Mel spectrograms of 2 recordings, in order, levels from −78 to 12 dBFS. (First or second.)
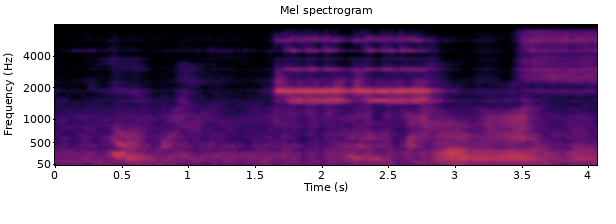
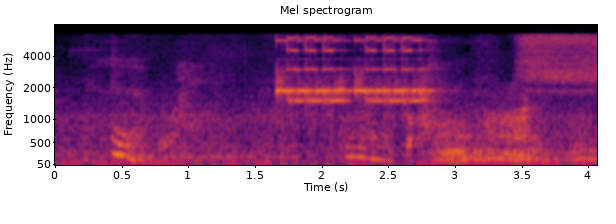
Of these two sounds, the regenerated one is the first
